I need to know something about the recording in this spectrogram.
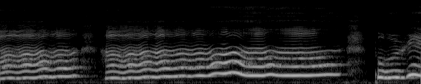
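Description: A girl singing a Malayalam light-music song unaccompanied, holding long notes with vibrato that climb gradually in pitch. There is a short breath about a second in and another near the end.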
